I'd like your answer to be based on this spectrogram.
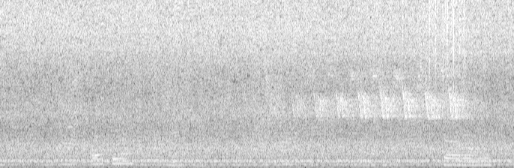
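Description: Honeybees hum steadily around an open hive box during an inspection, a close, continuous buzz with a few brief higher whines as individual bees pass near.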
